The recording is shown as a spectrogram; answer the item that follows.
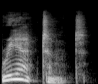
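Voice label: "reactant", British English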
